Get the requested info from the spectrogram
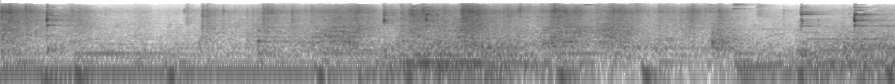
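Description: Metal spatula scraping under baked turnovers on a parchment-lined metal baking sheet, with the parchment paper crinkling and rustling as a turnover is lifted off.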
